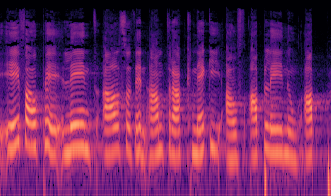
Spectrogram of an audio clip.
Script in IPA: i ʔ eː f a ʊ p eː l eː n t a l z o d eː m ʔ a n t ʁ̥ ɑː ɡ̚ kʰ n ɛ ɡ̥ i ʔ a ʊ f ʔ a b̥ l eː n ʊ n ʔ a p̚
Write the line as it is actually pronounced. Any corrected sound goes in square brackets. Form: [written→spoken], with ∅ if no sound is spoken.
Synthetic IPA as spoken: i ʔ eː f a ʊ p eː l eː n t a l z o d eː [m→n] ʔ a n t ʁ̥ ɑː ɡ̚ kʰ n ɛ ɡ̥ i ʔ a ʊ f ʔ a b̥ l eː n ʊ [n→ŋ] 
